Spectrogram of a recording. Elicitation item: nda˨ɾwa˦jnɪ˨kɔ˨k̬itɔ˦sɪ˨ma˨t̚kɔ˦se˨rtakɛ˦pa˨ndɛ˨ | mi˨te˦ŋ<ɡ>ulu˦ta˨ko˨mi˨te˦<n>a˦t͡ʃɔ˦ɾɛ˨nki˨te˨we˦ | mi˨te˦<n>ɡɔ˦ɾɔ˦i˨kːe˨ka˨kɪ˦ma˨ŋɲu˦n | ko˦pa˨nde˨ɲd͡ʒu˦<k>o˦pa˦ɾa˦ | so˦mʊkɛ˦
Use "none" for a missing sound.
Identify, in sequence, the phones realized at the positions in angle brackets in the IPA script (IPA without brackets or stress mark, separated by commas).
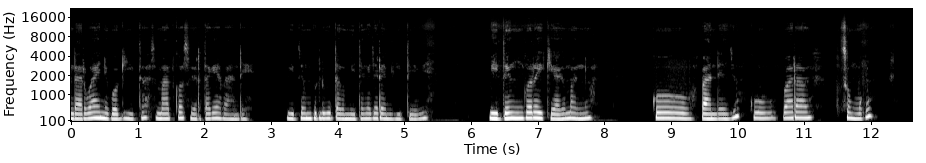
b, ŋ, ŋ, k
